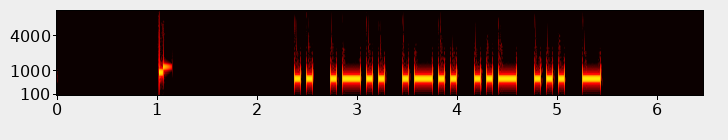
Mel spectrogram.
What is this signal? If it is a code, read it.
Morse code, heard as a keyed tone, about 20 wpm, 700 Hz. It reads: ILLUST
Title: Build A Word - 6 Letters At A Time - 12-Letter Words - 20wpm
